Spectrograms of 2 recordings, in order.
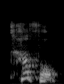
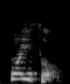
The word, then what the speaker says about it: Teufel: had a second baseman named Tim Tuffle. But in German, that's pronounced Tim Teufel. So that Teufel in German means the devil.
